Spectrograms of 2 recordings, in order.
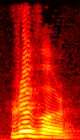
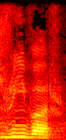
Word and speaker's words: river: River and not river. River.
